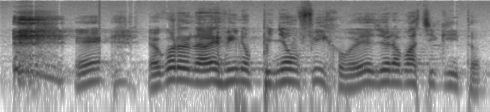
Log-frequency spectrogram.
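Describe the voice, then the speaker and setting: A man's voice: sits high, racing, dark tone. A young man with an Argentine accent preaching emphatically at a live church service, often tagging his phrases with a questioning "eh". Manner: emphatic, repetitive, tags phrases with "¿eh?". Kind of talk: live sermon. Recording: reverberant church hall.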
